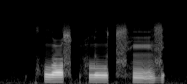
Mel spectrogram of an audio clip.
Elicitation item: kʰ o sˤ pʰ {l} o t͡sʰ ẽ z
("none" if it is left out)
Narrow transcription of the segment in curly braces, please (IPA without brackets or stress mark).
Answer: l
